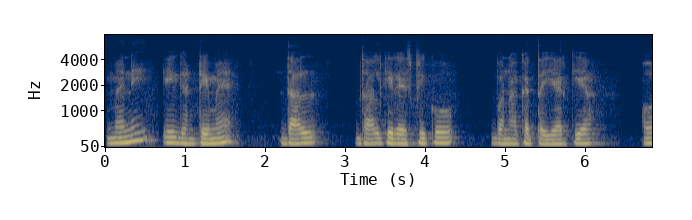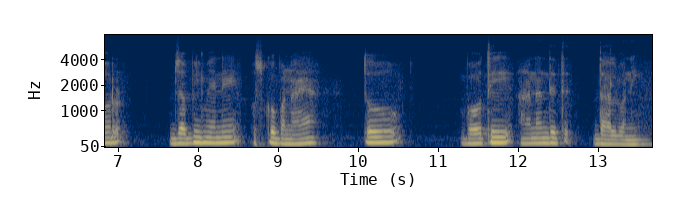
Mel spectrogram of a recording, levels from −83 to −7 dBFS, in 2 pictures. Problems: low volume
